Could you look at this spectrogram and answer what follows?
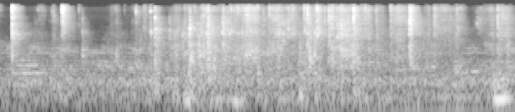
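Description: Small packaging being handled and opened by hand: crinkling and rustling with a quick run of sharp clicks, busiest in the middle.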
